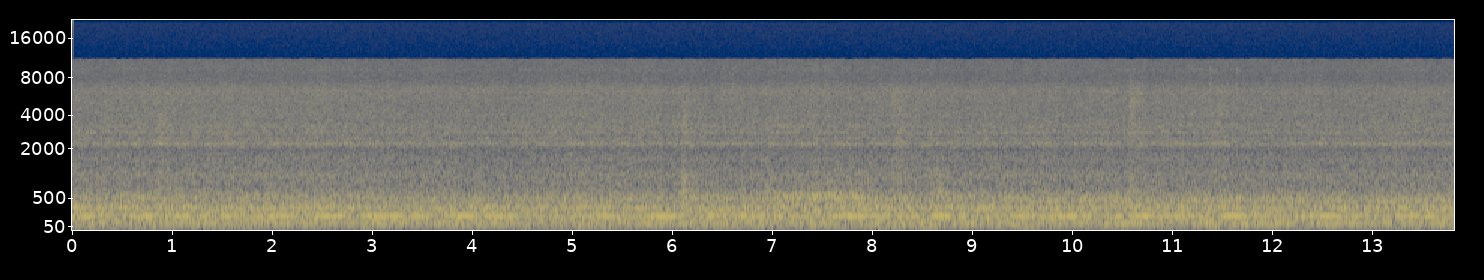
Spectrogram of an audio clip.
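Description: A train rumbles steadily along the tracks, its motor humming from inside the cab.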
